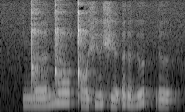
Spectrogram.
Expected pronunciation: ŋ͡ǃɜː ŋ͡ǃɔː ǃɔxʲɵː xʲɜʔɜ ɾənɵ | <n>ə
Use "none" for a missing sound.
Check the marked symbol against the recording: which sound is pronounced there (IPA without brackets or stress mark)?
ɾ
